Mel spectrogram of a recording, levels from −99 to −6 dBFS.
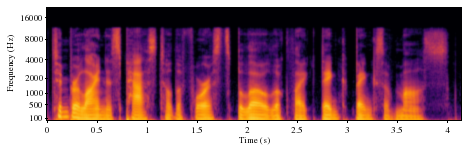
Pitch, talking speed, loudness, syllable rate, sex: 90 Hz, 205 wpm, -22 LUFS, 4.5 syllables/s, male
